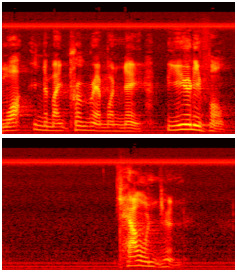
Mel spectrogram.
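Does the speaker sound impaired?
Yes: severe speech impediment; about age 84.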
